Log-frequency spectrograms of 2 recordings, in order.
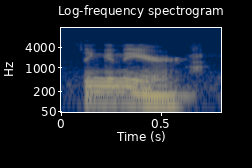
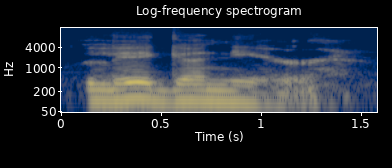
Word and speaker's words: Ligonier: Up next got Brimfield, Aaka, and Linganir. I pronounced that correctly. I probably ligonier. Gotcha. I was adding an extra N. There's no N in there.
